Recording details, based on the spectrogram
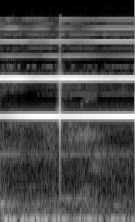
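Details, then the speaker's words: Microtek inverter showing overload: steady, high-pitched continuous electronic beep; suspected causes are a shorted wire or too much load, and the fuse at the back is checked for looseness. Inverter overload warning beep. "यहां पे यह overload यहां पे इस तरीके से beep sound आ रही है इसे आप कैसे बंद कर सकते हैं घर बैठे"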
